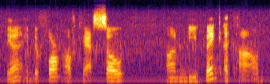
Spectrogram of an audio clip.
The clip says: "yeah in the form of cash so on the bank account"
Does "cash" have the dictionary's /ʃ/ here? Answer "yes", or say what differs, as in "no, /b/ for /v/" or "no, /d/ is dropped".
no, /s/ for /ʃ/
